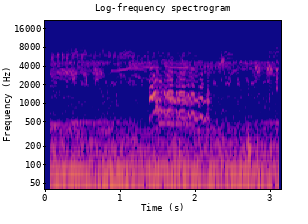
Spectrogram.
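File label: Wild Turkey gobble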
